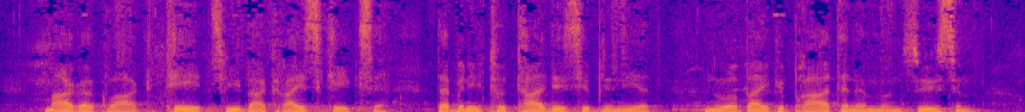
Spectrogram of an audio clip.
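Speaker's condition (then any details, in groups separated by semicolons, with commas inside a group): Parkinson's disease; diagnosed at age 57, began with resting hand tremor, confirmed by brain imaging; host asks for his voice to be made louder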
